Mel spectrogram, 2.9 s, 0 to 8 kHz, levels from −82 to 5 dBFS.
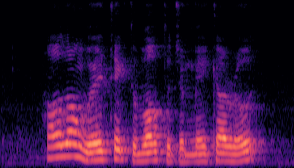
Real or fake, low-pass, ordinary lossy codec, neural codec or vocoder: real; none; none; none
